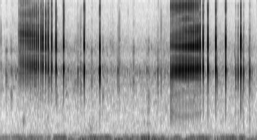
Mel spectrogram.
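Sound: sperm whale echolocation clicks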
